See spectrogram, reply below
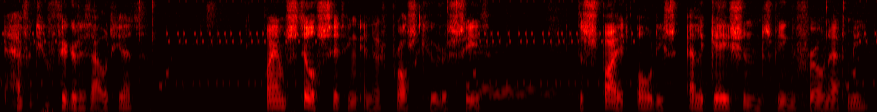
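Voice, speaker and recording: A man voicing a composed, stern prosecutor from a video game, speaking in a formal, measured and resolute way. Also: mid-range voice, faint music behind, natural voice. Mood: confident. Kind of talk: amateur voice-acting of video game dialogue.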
